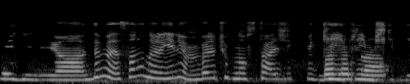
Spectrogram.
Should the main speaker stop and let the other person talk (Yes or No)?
Yes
